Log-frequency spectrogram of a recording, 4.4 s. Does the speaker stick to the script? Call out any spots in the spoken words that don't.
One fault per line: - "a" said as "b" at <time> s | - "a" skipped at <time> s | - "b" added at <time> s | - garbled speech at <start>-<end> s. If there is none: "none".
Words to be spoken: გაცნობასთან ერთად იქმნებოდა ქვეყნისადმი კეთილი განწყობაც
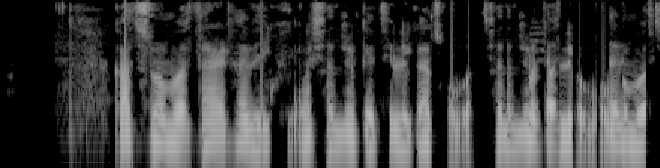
- "იქმნებოდა" skipped at 1.7 s
- garbled speech at 3.2-4.4 s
